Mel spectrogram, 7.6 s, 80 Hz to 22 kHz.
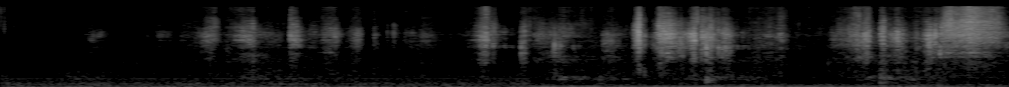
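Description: Faint handling noise: soft rustles of black nitrile gloves turning a rusty WW2 British spike bayonet over in the hands, several in a row and louder in the second half, over a low steady hum.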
